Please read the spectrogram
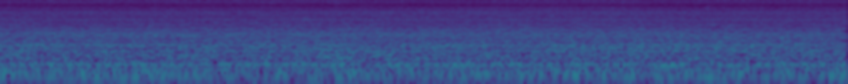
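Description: Steady, even hiss of background noise with no distinct sounds in it.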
